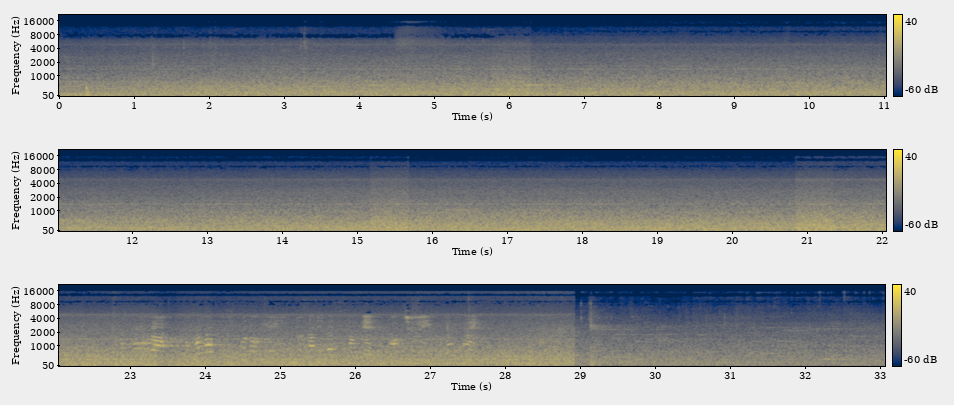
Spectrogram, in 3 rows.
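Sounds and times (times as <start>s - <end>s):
train humming at platform: 0.0s - 33.0s
platform ambience: 20.9s - 29.0s.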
